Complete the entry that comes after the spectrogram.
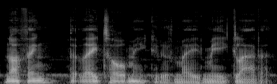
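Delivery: ordinary delivery, nothing marked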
